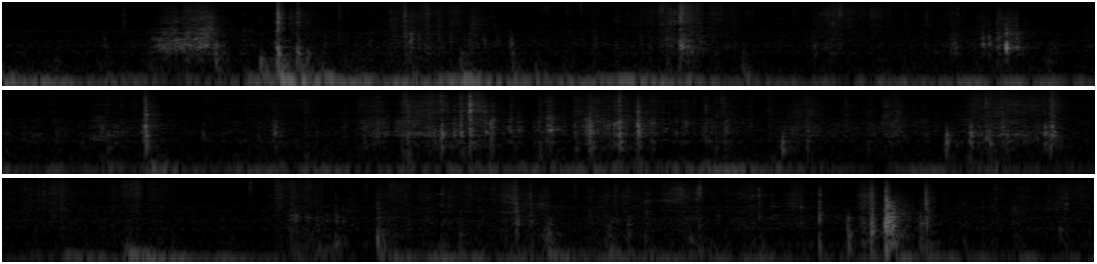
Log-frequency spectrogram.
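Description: Plastic shrink-wrap being torn and crinkled off a cardboard trading-card box, then the cardboard box opened and foil card packs handled. It comes as irregular rustles and scrapes, with a sharp rustle near the end.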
